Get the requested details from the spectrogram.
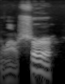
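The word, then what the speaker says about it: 老师: Lao-Shi is the proper pronunciation, but anyway, I appreciate the 2 t-shirts.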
